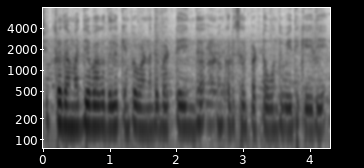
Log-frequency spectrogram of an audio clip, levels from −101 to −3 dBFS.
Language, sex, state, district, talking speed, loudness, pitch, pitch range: Kannada, male, Karnataka, Bangalore, 125 wpm, -19 LUFS, 155 Hz, 145-160 Hz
